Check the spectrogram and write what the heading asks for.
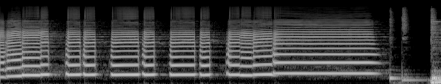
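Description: A solo trumpet playing a fanfare: a run of short, detached notes, mostly on one pitch after a scoop up into the first, then one long held note that cuts off just before the end.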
